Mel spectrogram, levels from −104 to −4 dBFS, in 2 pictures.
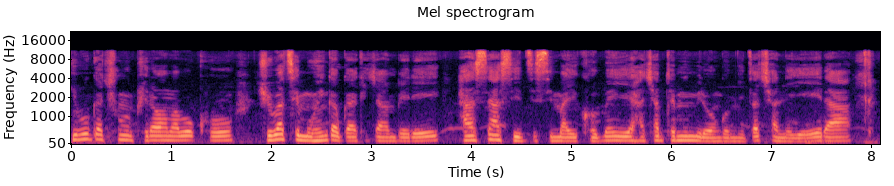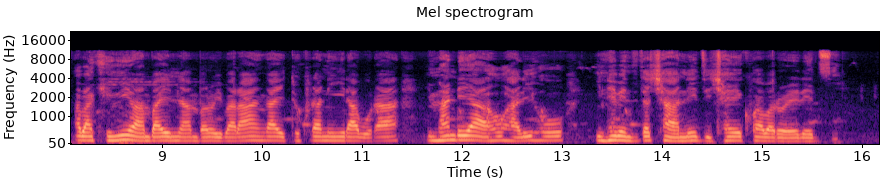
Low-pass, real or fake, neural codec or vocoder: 10.8 kHz; real; none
